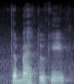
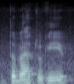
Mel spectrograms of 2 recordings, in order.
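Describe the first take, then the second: The two takes are said the same way.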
